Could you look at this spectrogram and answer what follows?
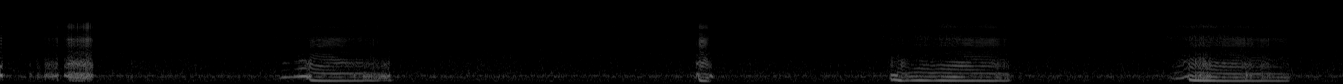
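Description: Quiet, regular snores from a cat, each about a second long and roughly every three seconds, with short snorts on breathing out.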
